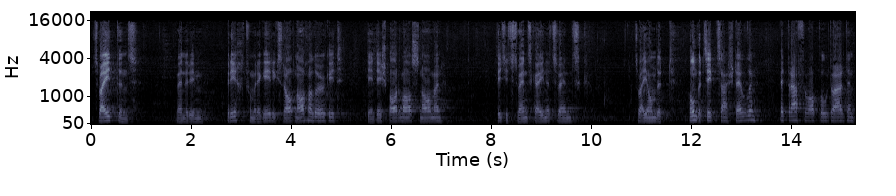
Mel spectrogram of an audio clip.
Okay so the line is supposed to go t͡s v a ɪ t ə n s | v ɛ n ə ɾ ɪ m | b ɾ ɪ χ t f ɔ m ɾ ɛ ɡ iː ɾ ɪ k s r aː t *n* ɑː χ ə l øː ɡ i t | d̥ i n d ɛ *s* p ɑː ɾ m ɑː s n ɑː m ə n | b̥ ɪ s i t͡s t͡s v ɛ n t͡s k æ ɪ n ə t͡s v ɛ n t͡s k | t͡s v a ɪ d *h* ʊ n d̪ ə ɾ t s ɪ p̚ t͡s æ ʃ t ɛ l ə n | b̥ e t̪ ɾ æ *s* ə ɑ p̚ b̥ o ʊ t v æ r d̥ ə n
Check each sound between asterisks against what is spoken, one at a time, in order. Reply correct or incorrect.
correct, incorrect, correct, incorrect

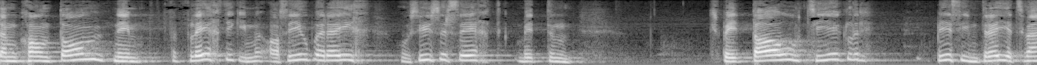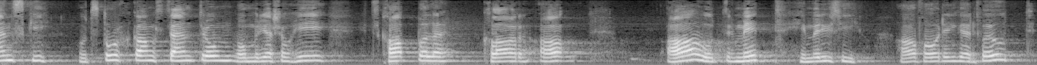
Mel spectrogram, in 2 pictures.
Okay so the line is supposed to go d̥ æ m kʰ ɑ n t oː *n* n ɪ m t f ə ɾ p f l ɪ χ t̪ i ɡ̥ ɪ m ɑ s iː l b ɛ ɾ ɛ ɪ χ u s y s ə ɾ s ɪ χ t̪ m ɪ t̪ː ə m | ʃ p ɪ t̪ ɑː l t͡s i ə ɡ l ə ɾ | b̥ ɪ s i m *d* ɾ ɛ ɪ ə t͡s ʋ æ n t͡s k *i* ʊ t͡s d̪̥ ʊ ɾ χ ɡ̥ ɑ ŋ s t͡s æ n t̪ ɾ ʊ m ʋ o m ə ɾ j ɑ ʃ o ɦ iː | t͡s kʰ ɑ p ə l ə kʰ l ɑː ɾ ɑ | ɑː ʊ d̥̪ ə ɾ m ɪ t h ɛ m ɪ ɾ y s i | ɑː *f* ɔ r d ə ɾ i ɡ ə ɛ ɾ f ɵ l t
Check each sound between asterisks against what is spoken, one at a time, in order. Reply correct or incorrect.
correct, correct, correct, correct

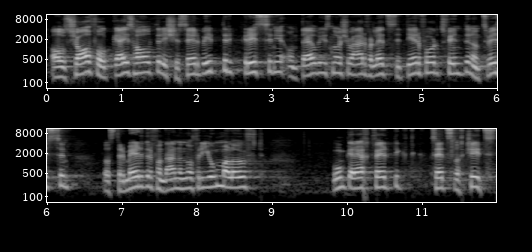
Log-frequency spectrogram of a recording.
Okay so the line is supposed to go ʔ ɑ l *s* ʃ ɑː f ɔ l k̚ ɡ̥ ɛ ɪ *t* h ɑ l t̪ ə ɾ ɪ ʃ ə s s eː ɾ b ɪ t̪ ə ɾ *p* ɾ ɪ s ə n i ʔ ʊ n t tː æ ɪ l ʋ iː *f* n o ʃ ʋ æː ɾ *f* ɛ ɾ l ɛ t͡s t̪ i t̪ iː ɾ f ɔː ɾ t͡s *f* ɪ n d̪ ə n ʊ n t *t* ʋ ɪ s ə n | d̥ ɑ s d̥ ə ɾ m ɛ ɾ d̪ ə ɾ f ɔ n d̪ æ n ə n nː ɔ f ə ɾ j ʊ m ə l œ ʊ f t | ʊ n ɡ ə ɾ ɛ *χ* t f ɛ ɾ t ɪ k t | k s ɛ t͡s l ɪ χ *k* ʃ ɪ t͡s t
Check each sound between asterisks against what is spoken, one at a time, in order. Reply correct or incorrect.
correct, incorrect, incorrect, incorrect, correct, correct, incorrect, correct, correct

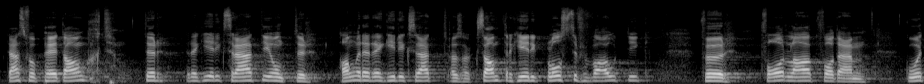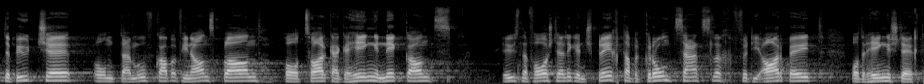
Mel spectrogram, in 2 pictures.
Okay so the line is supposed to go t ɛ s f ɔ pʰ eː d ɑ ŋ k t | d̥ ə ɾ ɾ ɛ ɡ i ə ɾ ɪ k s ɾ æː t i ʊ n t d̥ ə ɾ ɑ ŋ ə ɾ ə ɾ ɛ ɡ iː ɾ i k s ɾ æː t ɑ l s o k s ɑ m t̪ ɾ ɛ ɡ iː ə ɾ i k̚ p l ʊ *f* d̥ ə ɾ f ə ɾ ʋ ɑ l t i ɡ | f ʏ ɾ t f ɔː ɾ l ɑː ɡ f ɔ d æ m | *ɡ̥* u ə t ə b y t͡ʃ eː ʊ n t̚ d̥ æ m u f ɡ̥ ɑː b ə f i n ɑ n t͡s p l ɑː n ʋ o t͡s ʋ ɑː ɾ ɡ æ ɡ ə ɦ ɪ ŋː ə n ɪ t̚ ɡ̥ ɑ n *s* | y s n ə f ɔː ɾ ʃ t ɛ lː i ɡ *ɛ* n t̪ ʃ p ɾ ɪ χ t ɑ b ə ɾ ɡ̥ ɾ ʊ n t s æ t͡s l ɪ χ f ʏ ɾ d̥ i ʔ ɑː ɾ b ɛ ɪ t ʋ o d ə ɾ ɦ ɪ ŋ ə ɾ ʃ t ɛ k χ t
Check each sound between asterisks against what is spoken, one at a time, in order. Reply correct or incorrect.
incorrect, correct, incorrect, correct

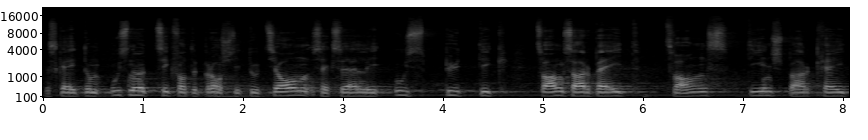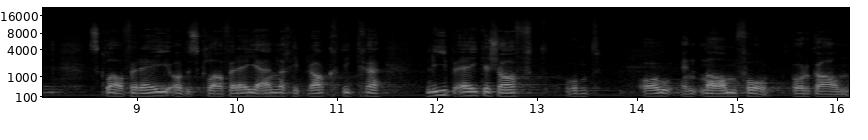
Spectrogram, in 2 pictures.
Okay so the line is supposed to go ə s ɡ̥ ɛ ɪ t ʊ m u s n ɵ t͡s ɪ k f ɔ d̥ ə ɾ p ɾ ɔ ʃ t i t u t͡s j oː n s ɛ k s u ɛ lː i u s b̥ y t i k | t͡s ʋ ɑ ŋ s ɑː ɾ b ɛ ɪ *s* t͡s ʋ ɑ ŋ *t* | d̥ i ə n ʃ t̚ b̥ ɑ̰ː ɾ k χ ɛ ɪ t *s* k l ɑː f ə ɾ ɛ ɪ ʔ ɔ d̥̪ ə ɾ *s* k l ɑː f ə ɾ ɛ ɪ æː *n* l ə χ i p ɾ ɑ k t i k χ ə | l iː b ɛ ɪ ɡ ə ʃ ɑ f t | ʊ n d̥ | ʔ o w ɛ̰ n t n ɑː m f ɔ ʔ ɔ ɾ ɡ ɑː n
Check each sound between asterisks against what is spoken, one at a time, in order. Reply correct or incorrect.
incorrect, incorrect, correct, correct, correct

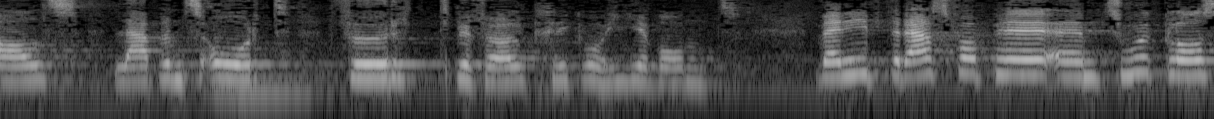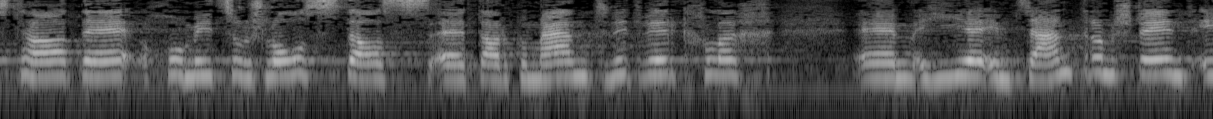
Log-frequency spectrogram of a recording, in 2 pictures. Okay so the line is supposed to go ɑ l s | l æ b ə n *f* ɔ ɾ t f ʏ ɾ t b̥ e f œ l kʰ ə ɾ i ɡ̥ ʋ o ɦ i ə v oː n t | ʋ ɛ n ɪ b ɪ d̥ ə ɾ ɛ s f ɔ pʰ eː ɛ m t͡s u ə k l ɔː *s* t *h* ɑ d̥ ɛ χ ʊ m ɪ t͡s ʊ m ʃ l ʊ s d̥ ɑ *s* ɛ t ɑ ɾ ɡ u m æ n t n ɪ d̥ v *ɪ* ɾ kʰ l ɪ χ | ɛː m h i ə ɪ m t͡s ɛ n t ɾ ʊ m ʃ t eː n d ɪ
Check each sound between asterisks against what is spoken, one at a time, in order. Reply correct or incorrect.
incorrect, correct, correct, correct, correct

